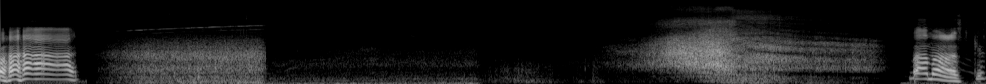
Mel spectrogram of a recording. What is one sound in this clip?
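A car speeds past with a rushing whoosh.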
